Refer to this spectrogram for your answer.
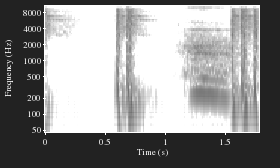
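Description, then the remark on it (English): A voice imitates gunshots heard from down the street in a suburban area: a quick cluster of sharp, breathy pops, then a drawn-out groaning tone, then another rapid cluster of pops, fairly loud. “now that we live in the mountains, I literally hear gunshots today”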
